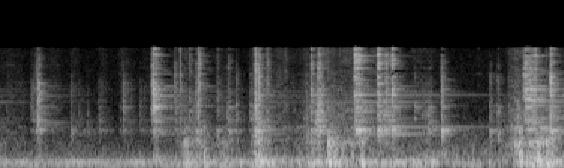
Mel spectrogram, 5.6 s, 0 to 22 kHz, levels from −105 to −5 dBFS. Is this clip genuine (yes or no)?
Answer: yes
